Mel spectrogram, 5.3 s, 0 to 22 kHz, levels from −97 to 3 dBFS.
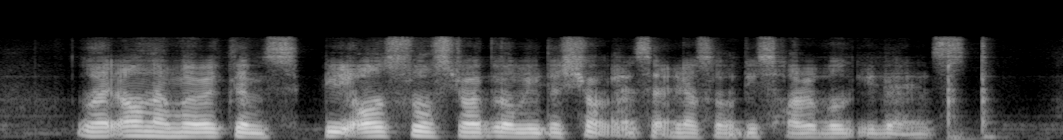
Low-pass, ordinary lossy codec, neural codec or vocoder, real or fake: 7.2 kHz; none; codec, 24 kHz, 1 kbps, SNAC; fake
